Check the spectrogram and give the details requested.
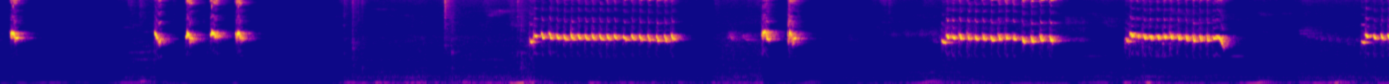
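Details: Sooty-headed bulbul calling a rival: clusters of sharp chips alternating with long buzzy rattling chatters, several phrases over fourteen seconds, with low rumbling hum in the background.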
